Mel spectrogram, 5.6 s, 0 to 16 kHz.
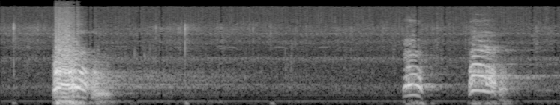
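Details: Baboons alarming at a leopard walking through while watching elephants, Olifants River live stream, 18 June 2020: one loud harsh two-part bark, then after a pause two more barks close together, over a faint steady hiss.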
